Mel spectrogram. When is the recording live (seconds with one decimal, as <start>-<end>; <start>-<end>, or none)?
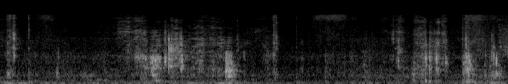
0.6-5.1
